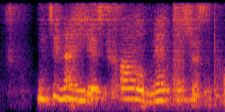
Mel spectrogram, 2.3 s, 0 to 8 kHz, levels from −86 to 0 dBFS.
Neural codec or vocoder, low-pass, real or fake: codec, 44.1 kHz, 0.9 kbps, DAC; 7.2 kHz; fake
